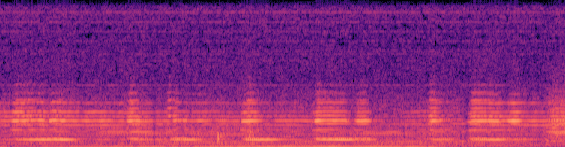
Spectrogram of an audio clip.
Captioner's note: knocking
